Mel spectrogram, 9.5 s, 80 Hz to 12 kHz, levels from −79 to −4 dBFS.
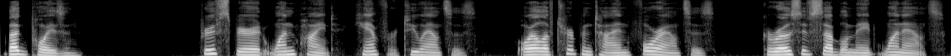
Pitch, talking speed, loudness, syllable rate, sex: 170 Hz, 105 wpm, -21 LUFS, 4.9 syllables/s, female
